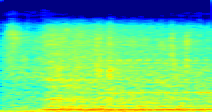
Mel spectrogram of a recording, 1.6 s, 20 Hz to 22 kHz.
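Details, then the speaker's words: Whirlpool LSP1080GP automatic washer after repair: drum spins with a smooth, even low hum and no grinding. Before the repair it was very loud in dryer/spin mode, like a helicopter. Washing sound is now normal. "Ay washing. Yan normal sound effect na."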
